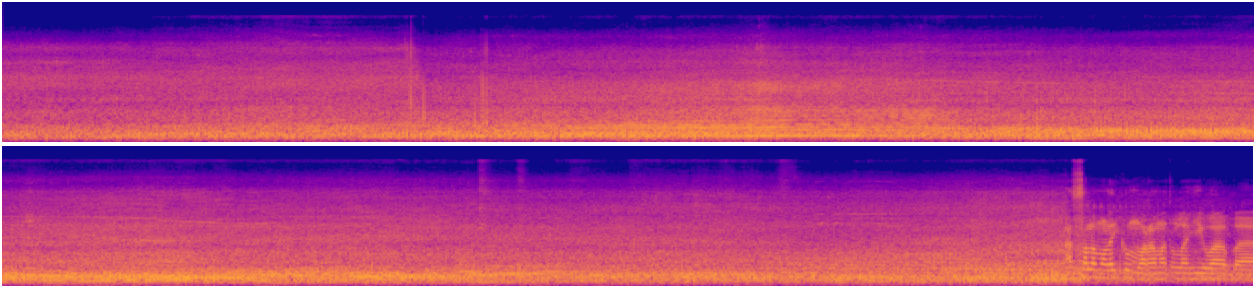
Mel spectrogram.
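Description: Motorbikes buzz past close by.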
